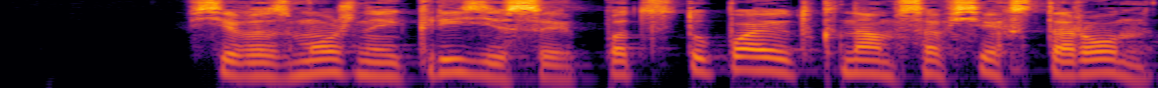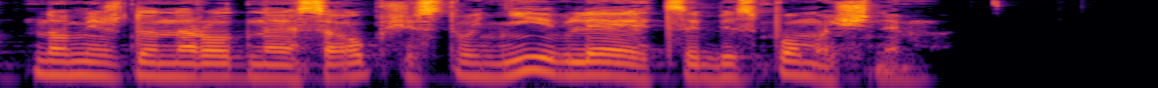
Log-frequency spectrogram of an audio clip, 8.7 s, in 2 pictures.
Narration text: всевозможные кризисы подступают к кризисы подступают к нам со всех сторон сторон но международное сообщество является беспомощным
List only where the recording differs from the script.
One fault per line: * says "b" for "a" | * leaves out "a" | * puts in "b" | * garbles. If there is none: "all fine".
* leaves out "кризисы подступают к"
* leaves out "сторон"
* puts in "не"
